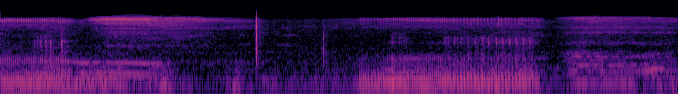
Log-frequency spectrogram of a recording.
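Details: Bulldog snores in a low rumbling, snorting rhythm, each breath lasting about one and a half seconds with short quiet gaps, plus a single sharp click partway through.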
